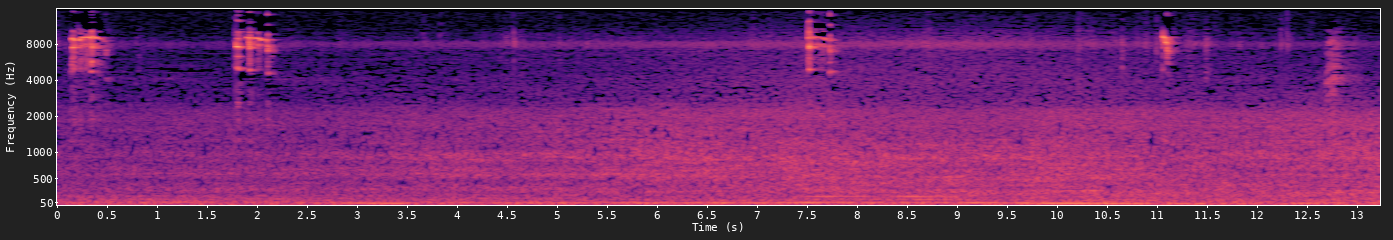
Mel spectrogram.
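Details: Rainbow lorikeets (Trichoglossus haematodus), three together at camellia flowers they seem to claim as their territory, give brief, shrill, high-pitched screeches, single or in quick pairs, spaced several seconds apart over a steady low hiss; finding: Coconut lorikeet.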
